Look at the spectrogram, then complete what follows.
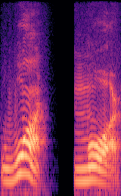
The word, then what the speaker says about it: want: E um detalhe aqui é que quando você vai pronunciar want, nem sempre você pronuncia esse T aqui no final da palavra. Você pode falar só I want more. Então esse T é como se ele fosse mudo. Aí você fala want more.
